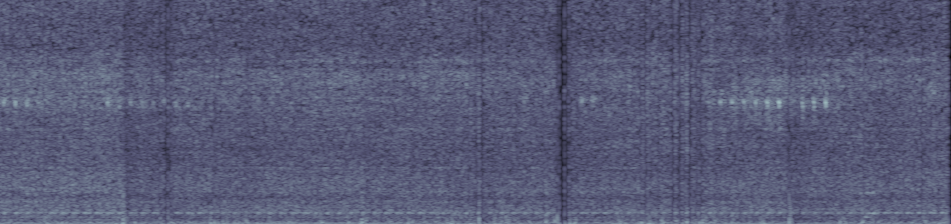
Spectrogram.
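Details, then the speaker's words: Sonex aircraft AeroVee Turbo engine, first-ever start: steady, loud drone at idle with a slightly uneven beat underneath; running pretty good but a little rough at idle. "It was running pretty good. Uh it seemed like it was a little bit rough at idle."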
